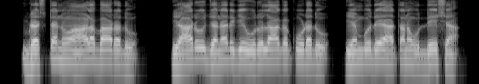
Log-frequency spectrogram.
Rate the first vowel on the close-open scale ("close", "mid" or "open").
open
